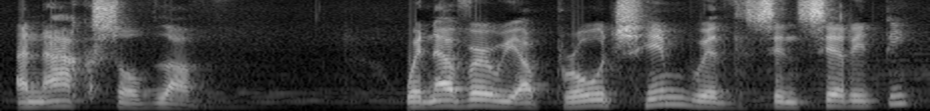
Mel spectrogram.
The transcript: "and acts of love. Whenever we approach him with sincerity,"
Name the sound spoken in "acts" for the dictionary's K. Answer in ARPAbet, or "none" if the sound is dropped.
K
